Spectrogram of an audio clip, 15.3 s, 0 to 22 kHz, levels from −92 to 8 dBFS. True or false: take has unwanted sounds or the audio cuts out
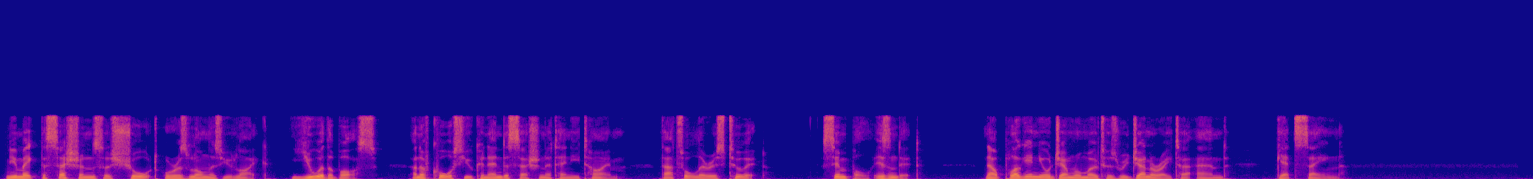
false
